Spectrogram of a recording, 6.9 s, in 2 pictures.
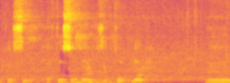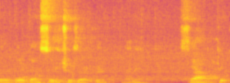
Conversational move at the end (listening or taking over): listening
